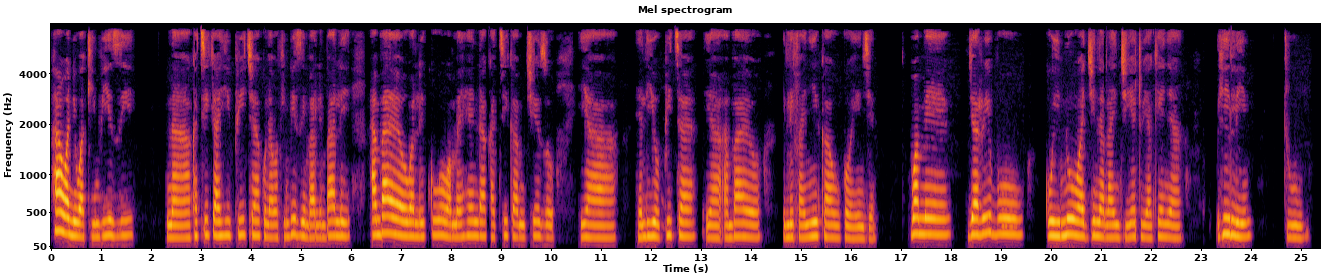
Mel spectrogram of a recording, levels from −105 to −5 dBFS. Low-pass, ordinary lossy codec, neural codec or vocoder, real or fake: 7.2 kHz; AAC, 32 kbps; none; real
